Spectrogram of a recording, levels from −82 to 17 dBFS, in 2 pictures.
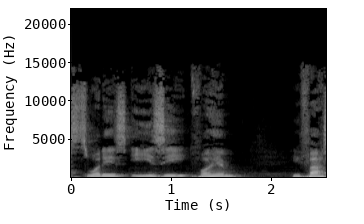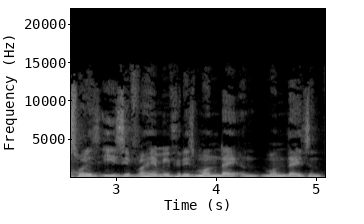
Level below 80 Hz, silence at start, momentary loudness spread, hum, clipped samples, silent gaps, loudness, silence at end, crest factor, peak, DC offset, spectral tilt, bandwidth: -32 dBFS; 0 s; 5 LU; none; under 0.1%; none; -22 LUFS; 0 s; 16 dB; -6 dBFS; under 0.1%; -6 dB/octave; 14.5 kHz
